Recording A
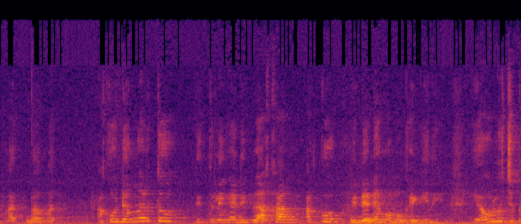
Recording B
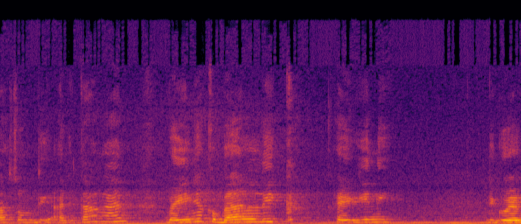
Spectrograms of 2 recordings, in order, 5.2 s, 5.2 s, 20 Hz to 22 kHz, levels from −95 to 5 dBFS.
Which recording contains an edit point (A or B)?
A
